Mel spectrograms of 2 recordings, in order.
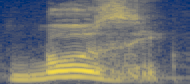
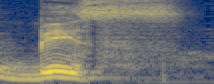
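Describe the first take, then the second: First: The first vowel sounds like 'oo'. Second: The first vowel sounds like 'ih'. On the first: The speaker calls it wrong. "Não é buzi" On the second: The speaker calls it right. "De fato é bis"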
